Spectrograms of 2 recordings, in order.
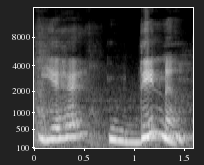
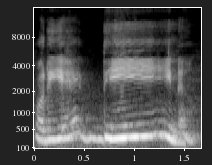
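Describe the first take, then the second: First: Slow, दिन with a clipped short i; छोटी इ वाला दिन. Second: Slow, दीन with a long held ee; लंबी ई वाला दीन. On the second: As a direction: stretch the ee in दीन. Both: Shown as a demonstration. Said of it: "आप उच्चारण पर ध्यान देना".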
